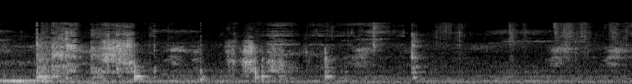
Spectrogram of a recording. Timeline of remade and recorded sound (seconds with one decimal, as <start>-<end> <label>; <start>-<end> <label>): 0.0-6.3 recorded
